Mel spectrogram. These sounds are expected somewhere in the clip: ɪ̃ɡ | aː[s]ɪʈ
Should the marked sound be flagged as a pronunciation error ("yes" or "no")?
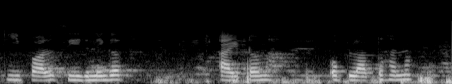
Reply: yes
